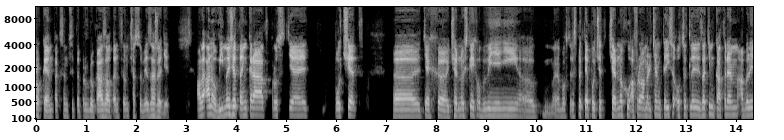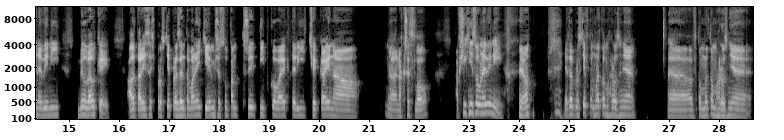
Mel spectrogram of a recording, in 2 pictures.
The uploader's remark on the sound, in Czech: Pořád ještě jedeme přes Zoom, takže omluvte horší obrazovou a zvukovou kvalitu.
